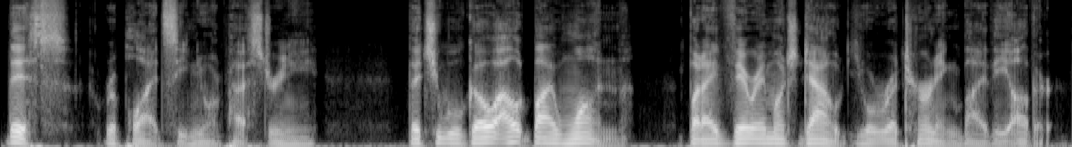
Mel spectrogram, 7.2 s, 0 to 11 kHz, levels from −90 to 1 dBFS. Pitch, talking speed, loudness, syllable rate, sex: 90 Hz, 175 wpm, -19 LUFS, 5.3 syllables/s, male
